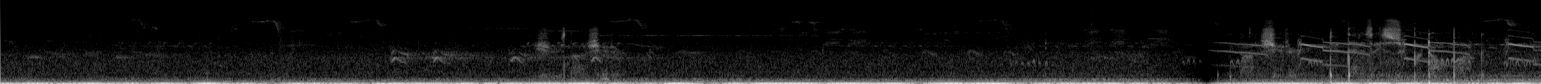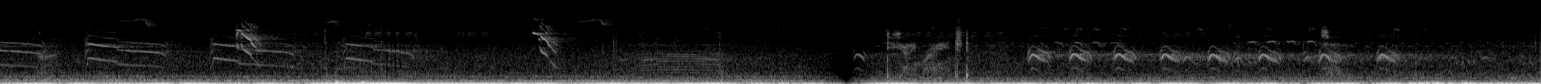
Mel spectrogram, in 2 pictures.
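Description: Small birds chirping and calling in short, quick sweeping notes, with a rapid run of evenly repeated notes near the end, over a low steady rumble.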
